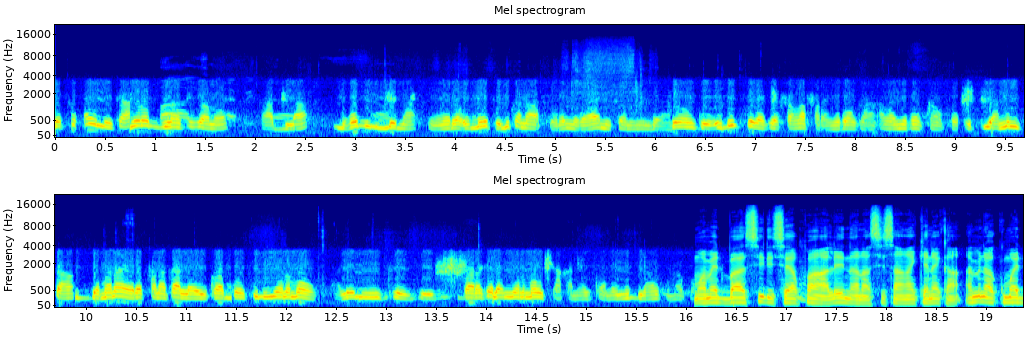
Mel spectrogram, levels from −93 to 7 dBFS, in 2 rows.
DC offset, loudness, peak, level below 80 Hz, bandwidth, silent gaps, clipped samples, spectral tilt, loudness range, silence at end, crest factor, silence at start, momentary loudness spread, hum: under 0.1%; -31 LUFS; -12 dBFS; -72 dBFS; 15 kHz; none; under 0.1%; -5 dB/octave; 4 LU; 0 s; 18 dB; 0 s; 10 LU; none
